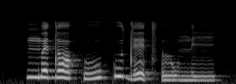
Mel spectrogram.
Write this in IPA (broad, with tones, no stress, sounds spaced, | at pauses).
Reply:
ŋ͡m ɛ˥ d ʌː˥˧ k uː˨˥ k u˥ d e˩˧˩ t͡sʼ ɯː˩ w n i˩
